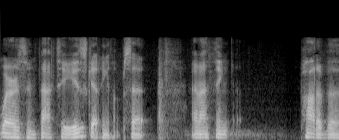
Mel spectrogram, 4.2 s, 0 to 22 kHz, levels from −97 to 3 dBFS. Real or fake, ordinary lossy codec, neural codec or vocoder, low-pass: real; MP3, 64 kbps; none; 7.2 kHz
